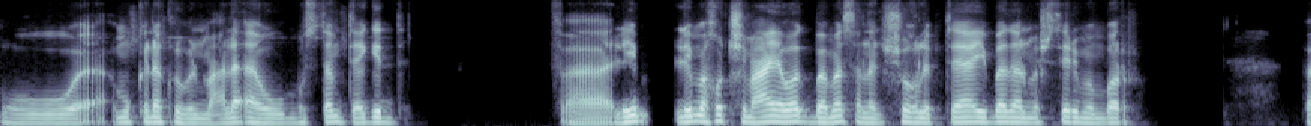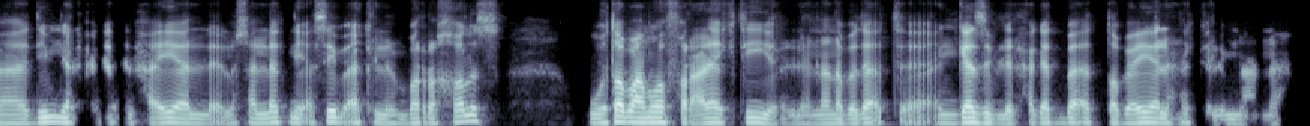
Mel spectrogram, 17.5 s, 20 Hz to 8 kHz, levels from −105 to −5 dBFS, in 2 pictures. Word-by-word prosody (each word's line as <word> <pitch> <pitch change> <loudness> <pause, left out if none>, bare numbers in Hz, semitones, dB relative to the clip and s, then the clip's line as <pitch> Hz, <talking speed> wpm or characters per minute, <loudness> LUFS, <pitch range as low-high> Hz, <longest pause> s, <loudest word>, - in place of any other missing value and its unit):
وممكن 110 +3 -3
آكله 125 -2 0
بالمعلقة 110 +3 0
ومستمتع 115 +3 -2
جدًا، 120 -1 -1 1.0
فليه 130 +5 0 0.2
ليه 135 +2 +3
ما 145 - +4
آخدش 150 +1 +1
معايا 135 +3 +6
وجبة 135 -3 +3
مثلًا 130 -2 0
الشغل 120 +2 0
بتاعي، 125 +3 +3
بدل 130 0 +3
ما 115 - -3
أشتري 125 +2 -1
من 115 -2 -2
برّه؟ 115 -7 -2 1.1
فدي 105 +3 -1
من 130 - 0
الحاجات 120 - -7
الحقيقية 115 -1 0
اللي 105 -1 -4
اللي - - -7
خلّتني 115 +2 -2
أسيب 130 -3 +1
أكل 115 -1 -3
من 100 0 -6
برّه 110 +1 -1
خالص، 145 +6 -2 0.5
وطبعًا 120 +3 +5
وفّر 125 -3 +2
عليّا 110 +3 +4
كتير، 110 -3 -3
لإن 95 +1 -8
أنا 105 +1 -1
بدأت 105 0 -1
أنجذب 115 +1 +2
للحاجات 105 +2 -2
بقى 110 0 0
الطبيعية 110 +2 0
اللي 110 -2 +1
إحنا 110 +2 -10
اتكلّمنا 100 -2 -9
عنّها. - - -14
115 Hz, 160 wpm, -24 LUFS, 110-125 Hz, 1.1 s, معايا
